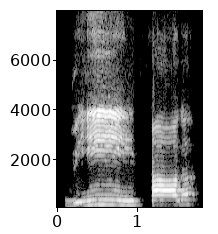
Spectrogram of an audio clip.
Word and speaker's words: वीतराग: First letter is dirgha. Vitaraga no. Vitaraga, you have to pronounce it with a long sound.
